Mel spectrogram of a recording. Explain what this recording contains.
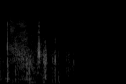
Soft Cover Book Open 3
Page, Paper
